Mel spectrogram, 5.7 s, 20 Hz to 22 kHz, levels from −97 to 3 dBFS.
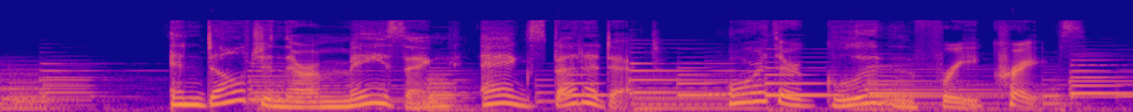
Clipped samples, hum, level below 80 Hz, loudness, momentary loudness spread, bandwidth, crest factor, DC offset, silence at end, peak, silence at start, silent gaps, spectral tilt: under 0.1%; none; -56 dBFS; -29 LUFS; 7 LU; 12 kHz; 14 dB; under 0.1%; 0 s; -14 dBFS; 0 s; none; -6 dB/octave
